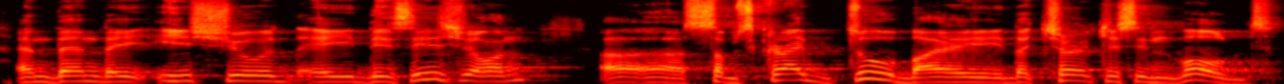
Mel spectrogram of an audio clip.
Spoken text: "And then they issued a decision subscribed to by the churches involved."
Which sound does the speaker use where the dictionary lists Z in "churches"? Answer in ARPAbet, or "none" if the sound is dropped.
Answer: S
